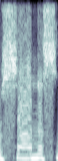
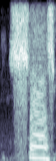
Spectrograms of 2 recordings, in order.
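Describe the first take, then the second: First: सानस with a full n and extra vowel, "saa-nas"; wrong reading. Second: सांस as one syllable with nasalised vowel; correct nasal reading. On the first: Teacher showing pupils the misreading, सानस as "saa-nas". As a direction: say सानस in two syllables, sounding the noon. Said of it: "इसको सानस नहीं पढ़ा जाएगा". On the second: Teacher giving pupils the right reading, सांस in one nasal syllable. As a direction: say सांस as "sãas", no separate n. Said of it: "सांस पढ़ा जाएगा". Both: Shown as a demonstration.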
